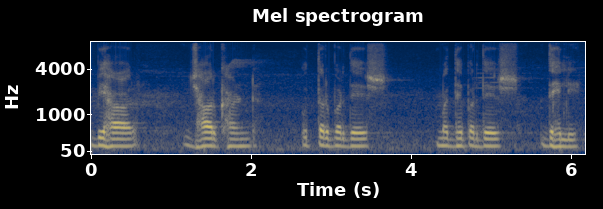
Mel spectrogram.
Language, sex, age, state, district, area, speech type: Urdu, male, 18-30, Uttar Pradesh, Saharanpur, urban, spontaneous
